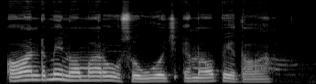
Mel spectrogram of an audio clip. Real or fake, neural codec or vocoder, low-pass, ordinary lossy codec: real; none; none; none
